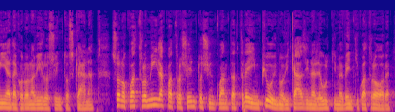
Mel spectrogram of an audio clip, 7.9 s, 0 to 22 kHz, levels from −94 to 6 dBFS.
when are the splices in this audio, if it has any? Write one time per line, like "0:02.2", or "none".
none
